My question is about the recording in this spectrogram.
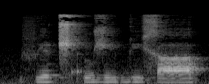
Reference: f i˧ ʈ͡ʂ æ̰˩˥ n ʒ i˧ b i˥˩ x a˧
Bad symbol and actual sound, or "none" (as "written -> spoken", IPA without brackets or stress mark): n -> m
